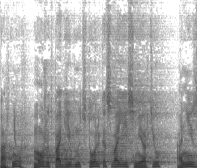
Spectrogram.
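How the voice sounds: Here is a natural reading voice. It carries the whole clip.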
